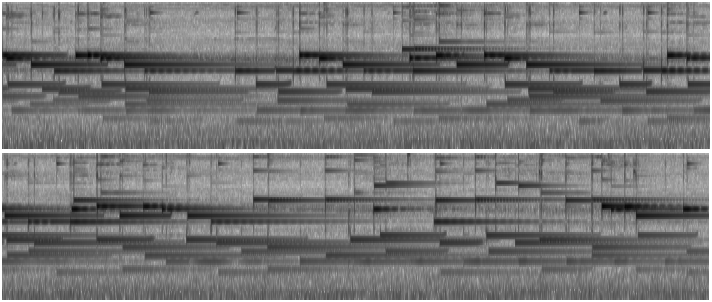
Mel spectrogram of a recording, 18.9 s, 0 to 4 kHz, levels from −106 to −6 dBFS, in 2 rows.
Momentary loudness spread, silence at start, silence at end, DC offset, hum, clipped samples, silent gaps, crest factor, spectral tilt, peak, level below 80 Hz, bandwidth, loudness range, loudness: 11 LU; 0 s; 0 s; under 0.1%; none; under 0.1%; none; 16 dB; -5.5 dB/octave; -4 dBFS; -46 dBFS; 4 kHz; 6 LU; -18 LUFS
